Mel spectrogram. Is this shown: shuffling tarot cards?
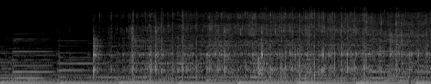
no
